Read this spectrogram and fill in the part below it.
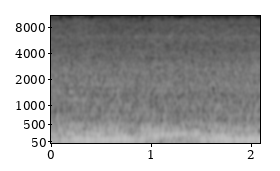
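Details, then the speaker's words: Scag Cheetah 61-inch third-generation zero-turn mower with EFI engine, driving while mowing: steady low, even hum with no knocks, misses or rattles; smooth, normal running, quieter than a smaller-engined Exmark. "One thing with the EFI engines, they're very smooth. You don't hear them."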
